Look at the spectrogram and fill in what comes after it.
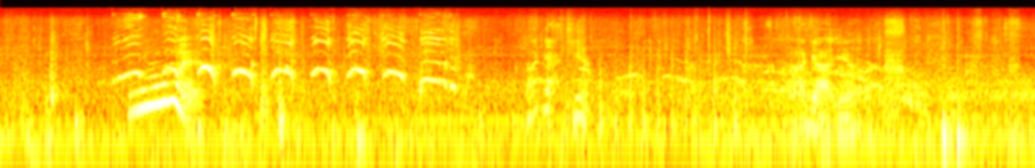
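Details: Puppies Savannah and Jericho at play: a run of high, arched whimpering yelps about every half second, some rising and falling squeals, then softer scattered whines, with a person talking soothingly over them.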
